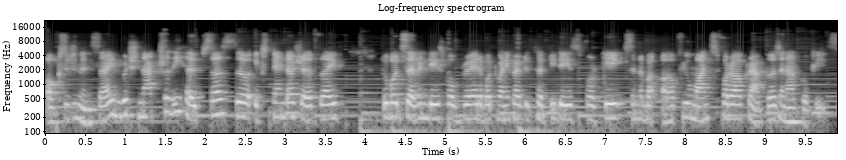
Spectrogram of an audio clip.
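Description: With clear music in the background, a woman speaks at a fairly quick pace and with ordinary pitch variation. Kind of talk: interview answer. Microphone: video call.

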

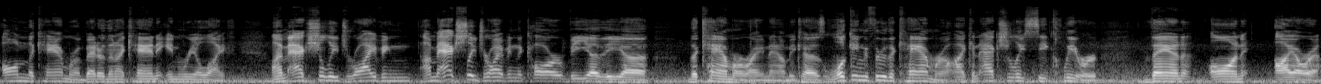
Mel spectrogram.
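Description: A man speaks with lively intonation. The sound is dry with no echo, and there is noticeable background noise. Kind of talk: casual vlog chat. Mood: tense, joking. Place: car. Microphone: phone near.

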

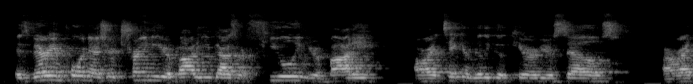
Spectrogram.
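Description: Ordinary pitch variation in a man's speech, with audible room echo. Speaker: fitness instructor. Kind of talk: workout instruction with casual chat. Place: home room. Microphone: camera far.

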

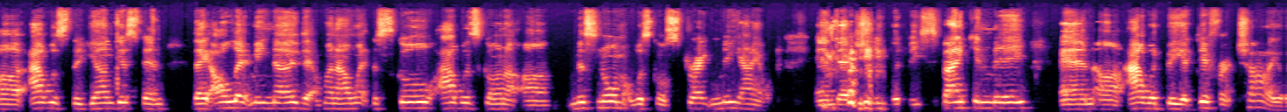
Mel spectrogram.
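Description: With a coastal North Carolina accent, a woman speaks at a moderate pace in a dark, mellow, fairly low voice with fairly even intonation over a quiet background. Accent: coastal North Carolina Southern. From Southport, North Carolina. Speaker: oral history panelist. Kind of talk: oral history panel talk. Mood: animated, humorous reminiscing. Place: home room. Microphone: video call.

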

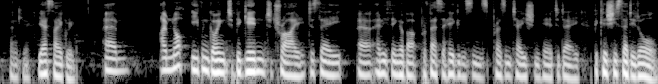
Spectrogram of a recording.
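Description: A man's somewhat breathy, dark and mellow voice over a quiet background. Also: ordinary pitch variation. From Ireland. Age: 50s. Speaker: palliative care professor. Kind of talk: conference talk. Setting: stage with audience. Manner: slow. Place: hall. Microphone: podium.

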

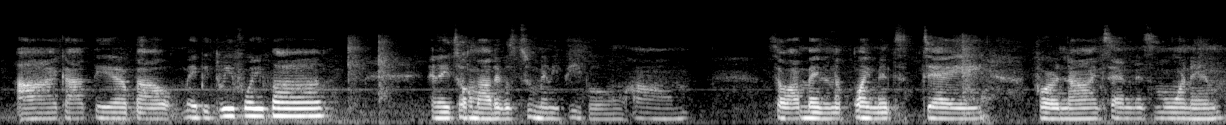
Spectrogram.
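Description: A woman with an American accent talks very slowly in a very deep, low, somewhat breathy voice, leaving long, frequent pauses. Her intonation stays fairly even, with light background noise behind her. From US North. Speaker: vlogger and author. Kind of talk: casual vlog. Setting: in a car. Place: home room. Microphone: phone near.

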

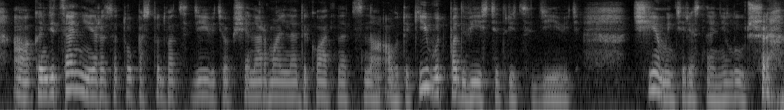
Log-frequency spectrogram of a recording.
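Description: A woman speaks at a moderate pace with vocal fry. Her pitch is very deep and low, with ordinary variation. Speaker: beauty vlogger and sales consultant. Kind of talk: product review. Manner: chatty, informal.

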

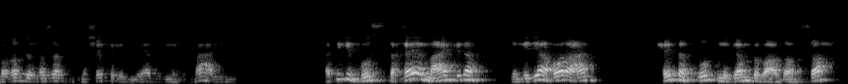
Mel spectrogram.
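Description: In an Egyptian accent, a man speaks at a moderate pace with a high pitch over a quiet background. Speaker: biology tutor. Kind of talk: lecture. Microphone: webcam.

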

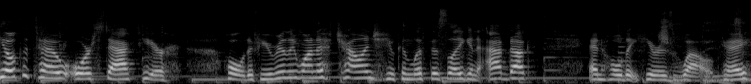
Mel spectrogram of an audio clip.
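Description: The pace is moderate. Faint music can be heard in the background. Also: woman. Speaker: fitness instructor. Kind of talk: workout instruction. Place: studio.

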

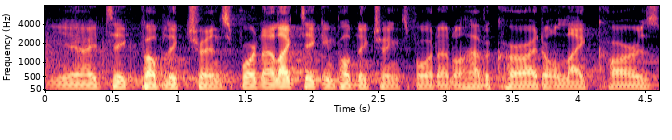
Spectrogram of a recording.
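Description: A man's intonation stays monotone and flat amid light background noise. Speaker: stand-up comedian. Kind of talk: stand-up comedy routine. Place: stage. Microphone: handheld.

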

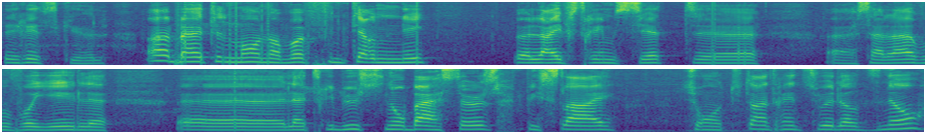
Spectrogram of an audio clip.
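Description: At a very slow pace and with long, frequent pauses, a man speaks with a high pitch. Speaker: gaming streamer. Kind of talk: live gameplay commentary. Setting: live stream. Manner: animated.

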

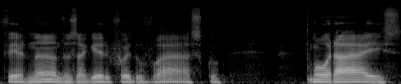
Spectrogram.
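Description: A man speaks very slowly in a very deep, low voice with lively intonation over a quiet background. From interior of São Paulo state, Brazil. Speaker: former football player. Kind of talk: interview. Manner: halting, repeats words. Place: studio. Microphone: lapel.

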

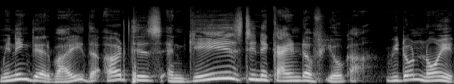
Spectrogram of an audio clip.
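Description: Speaking at a moderate pace, a man delivers his words. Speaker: spiritual teacher. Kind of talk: lecture. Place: home room. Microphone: headset.

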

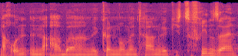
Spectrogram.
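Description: A man's fairly low, monotone voice with flat intonation at a fairly quick pace. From Rhine-Main region, Germany; Germany. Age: 30s. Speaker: ice hockey sporting director and assistant coach; assistant coach. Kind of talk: studio interview. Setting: TV studio. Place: studio. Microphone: lapel.

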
